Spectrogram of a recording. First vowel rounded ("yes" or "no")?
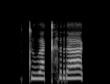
yes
